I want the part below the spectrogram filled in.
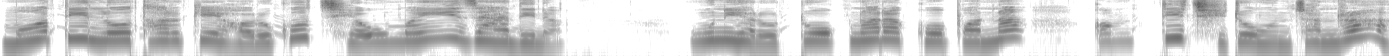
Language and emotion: Nepali, fearful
